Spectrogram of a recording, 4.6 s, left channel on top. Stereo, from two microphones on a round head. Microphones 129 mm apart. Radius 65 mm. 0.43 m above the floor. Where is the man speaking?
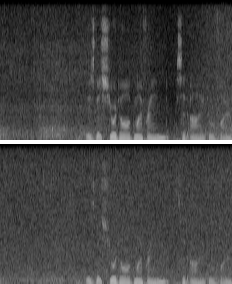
55° left (ahead or behind); by 4.7 s 75° left (ahead or behind).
